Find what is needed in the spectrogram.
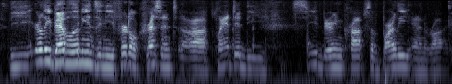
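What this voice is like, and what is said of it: Nerdy narrator voice crossed with Kermit. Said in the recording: “When I do my Jared Diamond, I just combine Carl Sagan with Kermit the Frog. And it turns into Jared Diamond.”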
